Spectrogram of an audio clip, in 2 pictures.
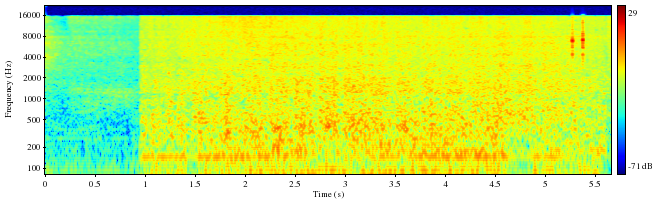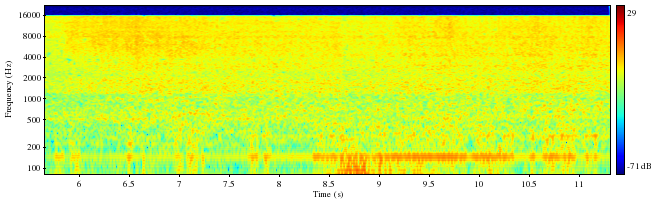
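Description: A pressure washer sprays water with a steady loud hiss.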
